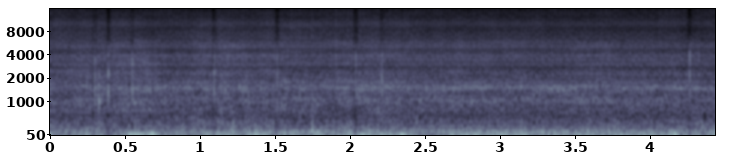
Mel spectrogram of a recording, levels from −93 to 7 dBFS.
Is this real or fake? fake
